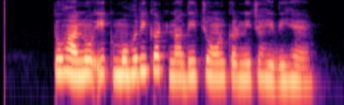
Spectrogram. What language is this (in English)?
Punjabi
